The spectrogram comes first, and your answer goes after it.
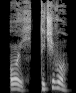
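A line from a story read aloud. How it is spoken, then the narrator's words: Muttering. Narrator (Russian): бормочу я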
